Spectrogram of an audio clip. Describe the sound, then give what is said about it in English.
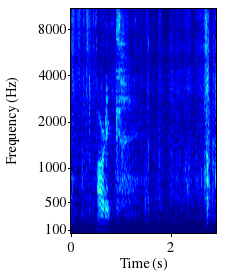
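The box of a Motorola Charm smartphone is opened, with soft scraping and rustling of packaging in a few short bursts, including one louder scuff near the start. “So here's Motorola Charm. Nothing too surprising about the box. Let's open it up.”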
